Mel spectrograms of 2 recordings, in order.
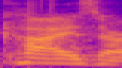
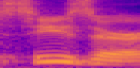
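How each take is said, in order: First: The name begins with a K sound. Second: The name begins with an S sound. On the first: This is an old-fashioned, classical pronunciation. "the fancy old timey way" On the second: This is the usual modern pronunciation. "we're already like halfway through with Caesar"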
